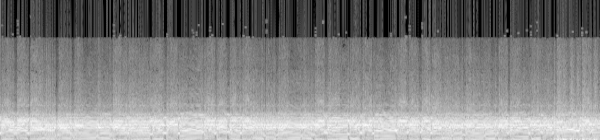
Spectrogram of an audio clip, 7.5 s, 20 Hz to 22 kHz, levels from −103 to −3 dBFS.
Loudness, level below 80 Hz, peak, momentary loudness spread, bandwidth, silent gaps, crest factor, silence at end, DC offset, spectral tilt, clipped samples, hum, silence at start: -4 LUFS; -32 dBFS; 0 dBFS; 1 LU; 18 kHz; none; 6 dB; 0 s; under 0.1%; -2.5 dB/octave; 0.7%; none; 0 s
